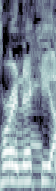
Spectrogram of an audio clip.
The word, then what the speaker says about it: Koroneiki: They actually told me when I come to Greece, I must try the Koroneiki. Am I pronouncing that? Yes. Koroneiki olive oh, because they yes.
